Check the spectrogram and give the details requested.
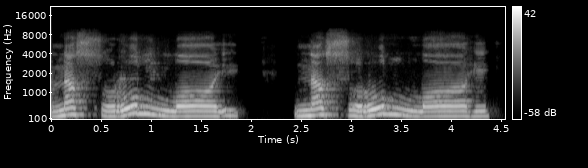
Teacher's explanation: ہم جب لام کو پر کر رہے ہیں تو اسٹارٹنگ سے ہی پر کرنا ہے ہم کو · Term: لام کی جو تفخیم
